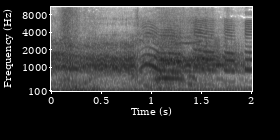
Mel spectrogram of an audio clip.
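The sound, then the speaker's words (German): A sudden, loud human scream that holds for about two seconds, with a wavering, tonal pitch that swoops within the cry. “stieß Grobian einen unerwarteten Schrei aus”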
